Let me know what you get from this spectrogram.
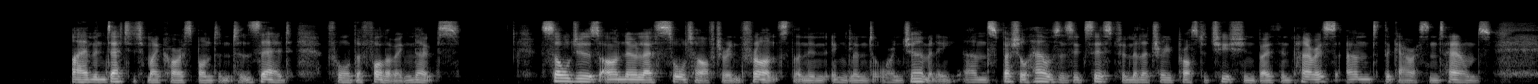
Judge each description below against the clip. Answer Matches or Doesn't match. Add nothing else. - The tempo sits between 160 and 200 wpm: Doesn't match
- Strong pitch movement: Doesn't match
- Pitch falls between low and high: Doesn't match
